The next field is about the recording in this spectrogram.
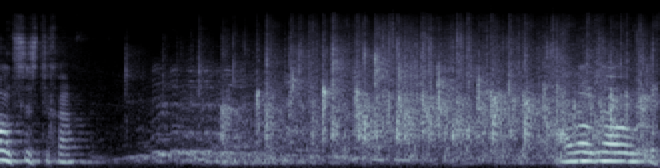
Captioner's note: audience applause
